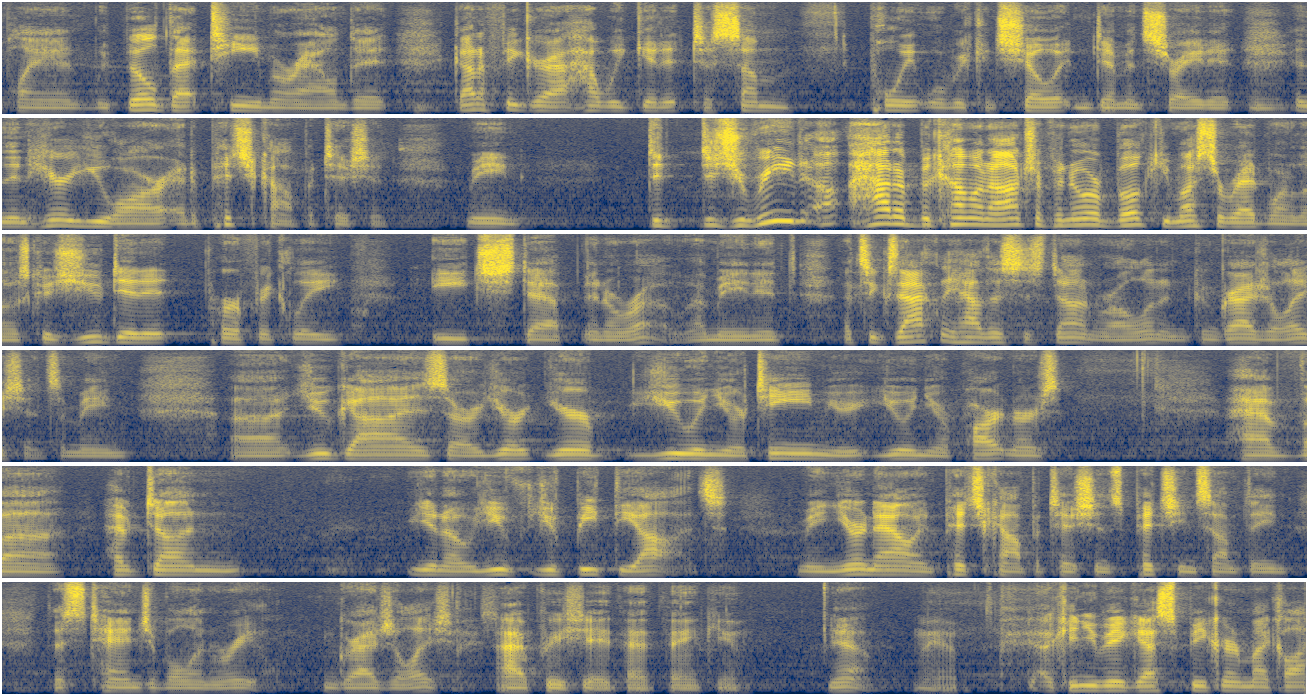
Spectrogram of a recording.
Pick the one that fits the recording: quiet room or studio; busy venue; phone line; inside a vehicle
busy venue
